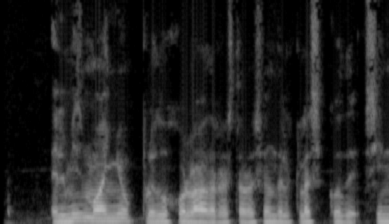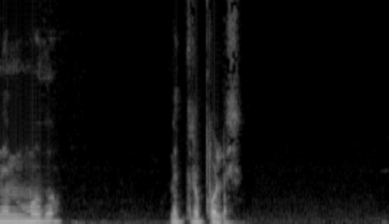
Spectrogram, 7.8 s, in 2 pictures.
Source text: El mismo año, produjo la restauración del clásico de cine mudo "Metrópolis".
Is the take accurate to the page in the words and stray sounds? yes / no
yes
